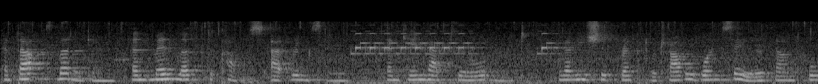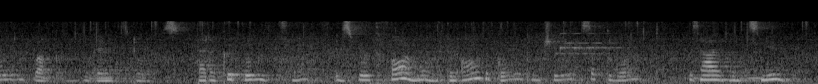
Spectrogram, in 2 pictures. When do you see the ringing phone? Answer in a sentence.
The ringing phone can be heard from 3.4 to 5.6 s and from 13.6 to 14.3 s.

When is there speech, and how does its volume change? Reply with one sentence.
You can hear the speech from 0.0 to 16.3 s, at a steady volume.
